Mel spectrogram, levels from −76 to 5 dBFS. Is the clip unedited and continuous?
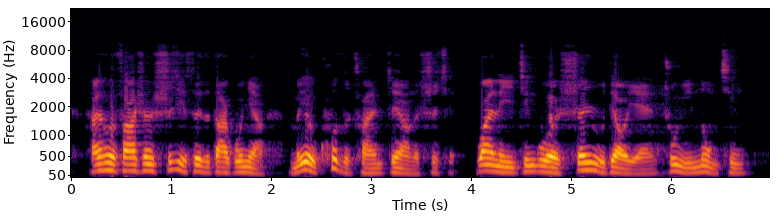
no; 1 cut; at 3.9 s

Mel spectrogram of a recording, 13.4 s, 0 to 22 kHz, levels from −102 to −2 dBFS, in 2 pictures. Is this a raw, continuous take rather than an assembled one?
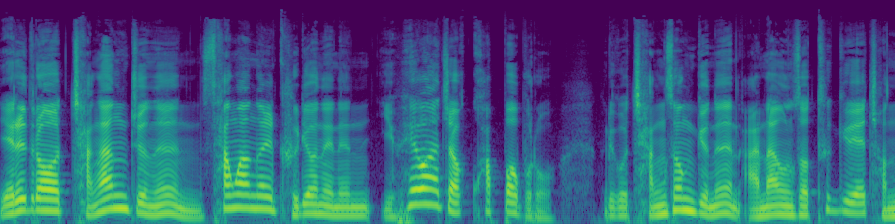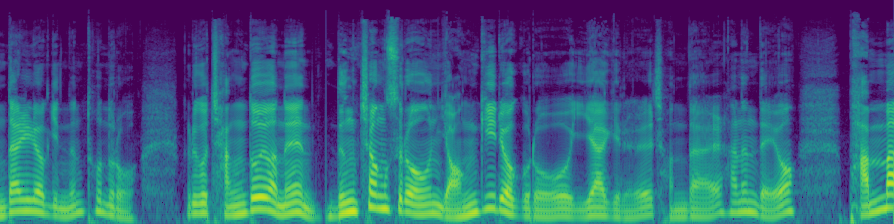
yes; 0 cuts

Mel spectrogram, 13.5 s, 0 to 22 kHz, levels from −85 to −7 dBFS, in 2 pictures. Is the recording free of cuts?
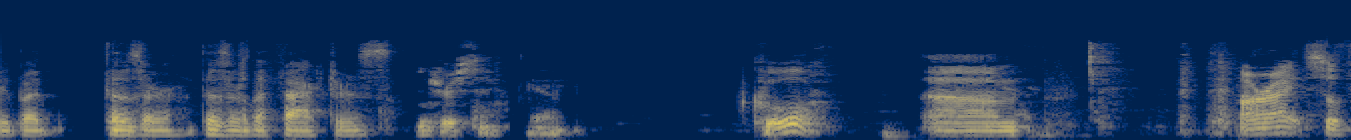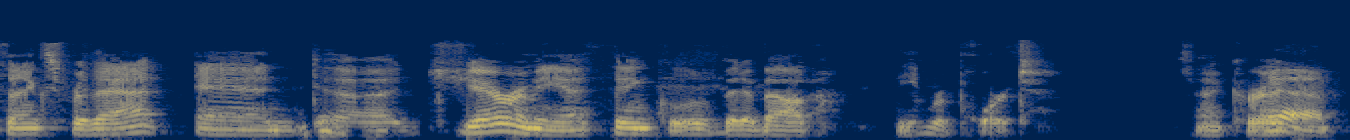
no; 5 cuts; at 1.2 s, 2.5 s, 8.8 s, 10.0 s, 11.3 s

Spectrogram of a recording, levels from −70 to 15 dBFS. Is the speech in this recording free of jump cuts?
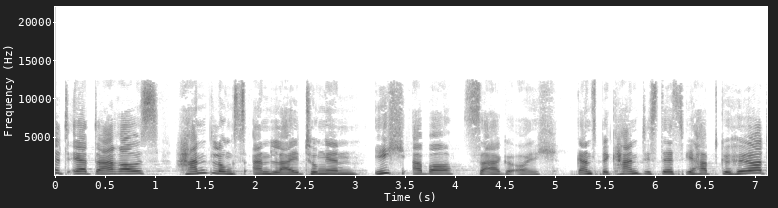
no; 2 cuts; at 3.1 s, 5.1 s

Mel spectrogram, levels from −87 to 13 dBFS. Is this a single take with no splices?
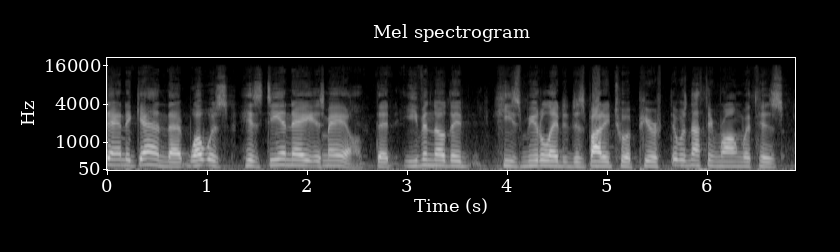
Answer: no; 4 cuts; at 1.3 s, 2.1 s, 3.8 s, 5.5 s

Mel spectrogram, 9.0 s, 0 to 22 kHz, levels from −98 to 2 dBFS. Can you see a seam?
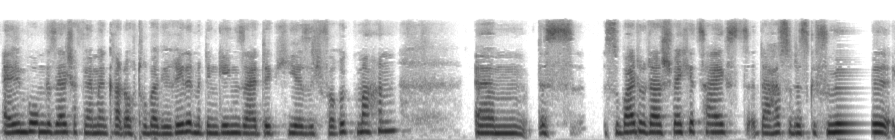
no; 0 cuts

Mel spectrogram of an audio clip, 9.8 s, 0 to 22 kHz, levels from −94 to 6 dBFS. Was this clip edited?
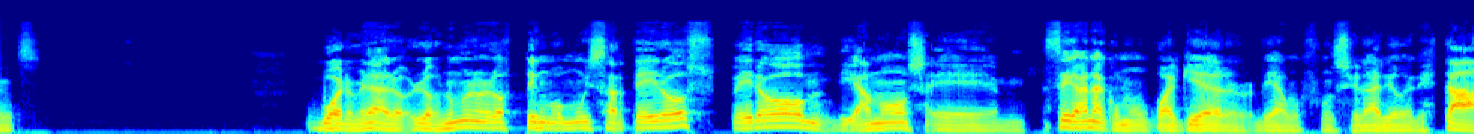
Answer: yes; 1 cut; at 6.9 s

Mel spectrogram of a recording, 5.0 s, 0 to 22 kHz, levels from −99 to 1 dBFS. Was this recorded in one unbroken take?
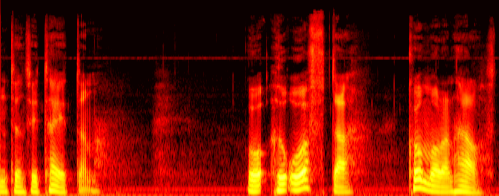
yes; 0 cuts

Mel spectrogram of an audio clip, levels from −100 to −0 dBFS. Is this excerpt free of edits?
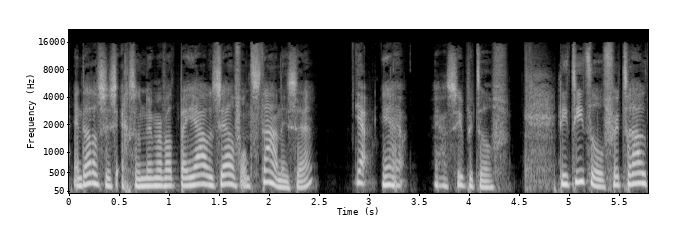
no; 1 cut; at 3.1 s

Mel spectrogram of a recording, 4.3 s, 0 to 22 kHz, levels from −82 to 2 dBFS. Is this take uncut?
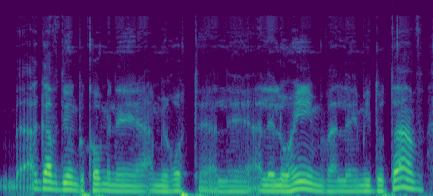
yes; 0 cuts

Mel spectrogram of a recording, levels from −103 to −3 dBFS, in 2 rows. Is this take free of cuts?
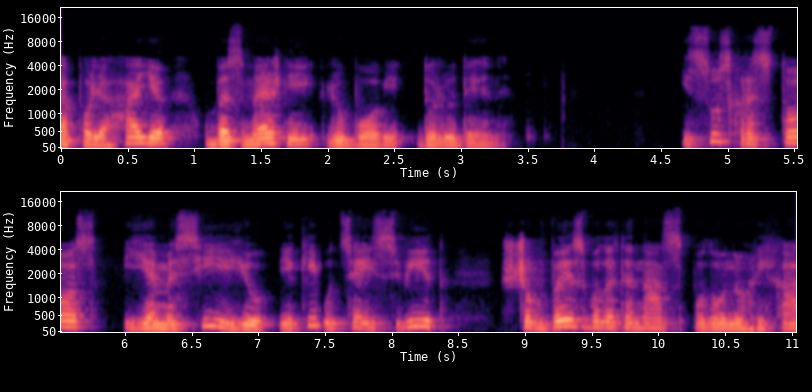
no; 1 cut; at 7.5 s

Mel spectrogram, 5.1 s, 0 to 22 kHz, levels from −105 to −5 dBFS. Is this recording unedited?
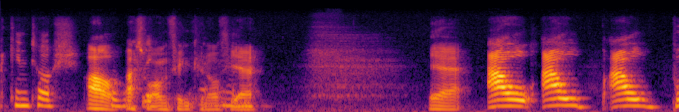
yes; 0 cuts

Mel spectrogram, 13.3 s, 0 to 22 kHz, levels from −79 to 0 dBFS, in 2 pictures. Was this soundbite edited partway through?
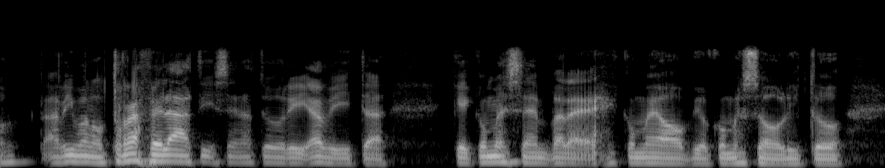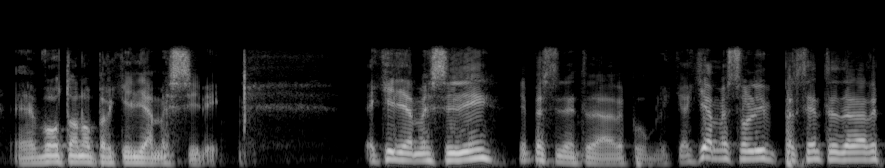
no; 0 cuts

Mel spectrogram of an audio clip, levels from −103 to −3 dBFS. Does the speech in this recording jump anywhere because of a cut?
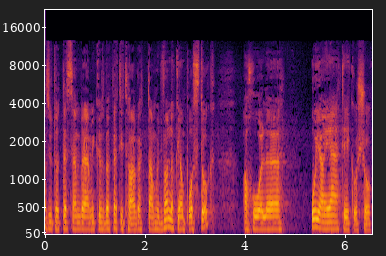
no; 0 cuts

